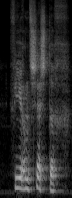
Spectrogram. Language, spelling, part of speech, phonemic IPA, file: Dutch, vierenzestig, numeral, /ˈviːrənˌsɛstəx/, Nl-vierenzestig.ogg
- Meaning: sixty-four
